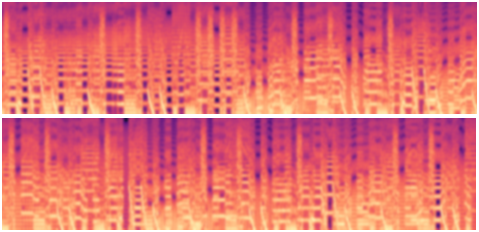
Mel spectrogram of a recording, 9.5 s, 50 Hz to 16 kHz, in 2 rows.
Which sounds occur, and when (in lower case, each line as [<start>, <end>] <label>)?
[0.00, 9.45] music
